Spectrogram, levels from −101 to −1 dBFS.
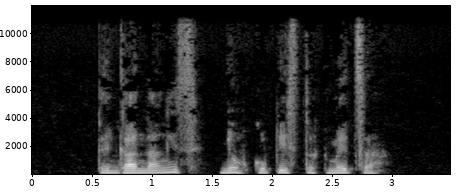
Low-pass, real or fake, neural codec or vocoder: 10.8 kHz; real; none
